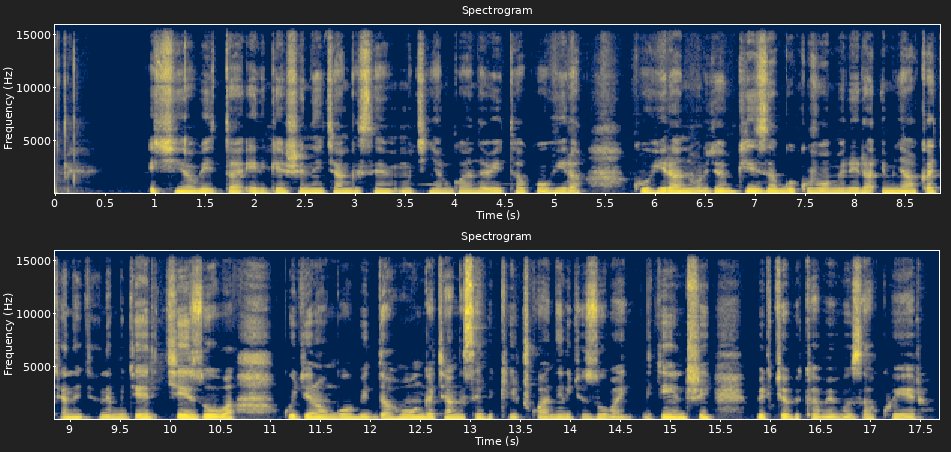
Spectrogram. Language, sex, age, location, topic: Kinyarwanda, female, 18-24, Huye, agriculture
